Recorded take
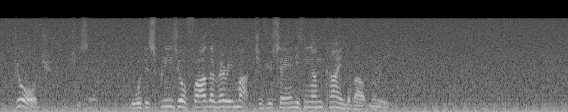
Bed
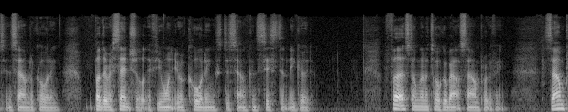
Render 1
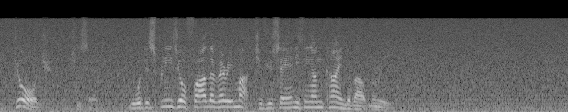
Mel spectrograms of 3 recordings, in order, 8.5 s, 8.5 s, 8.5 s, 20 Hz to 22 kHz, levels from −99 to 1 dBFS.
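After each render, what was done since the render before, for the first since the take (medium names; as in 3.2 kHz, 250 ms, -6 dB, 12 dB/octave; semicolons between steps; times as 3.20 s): de-hum 60 Hz, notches 5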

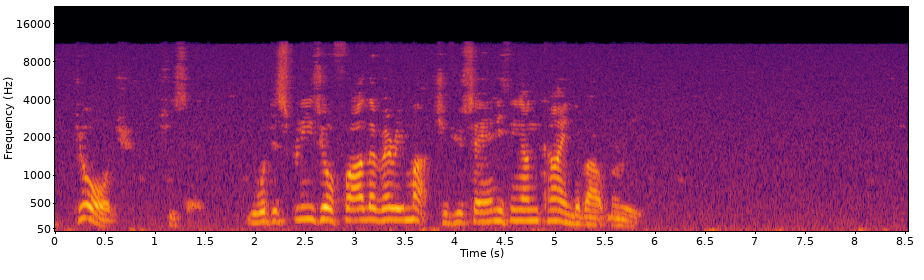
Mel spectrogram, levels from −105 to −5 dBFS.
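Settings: noise print and reduce 12 dB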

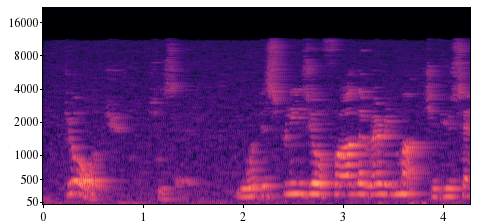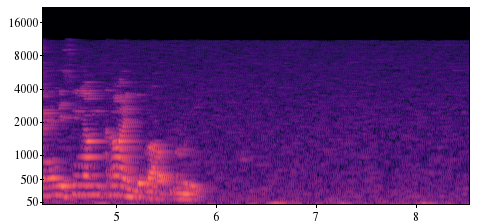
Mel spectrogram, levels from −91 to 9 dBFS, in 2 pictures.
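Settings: flutter echo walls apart 3.2 m, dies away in 0.44 s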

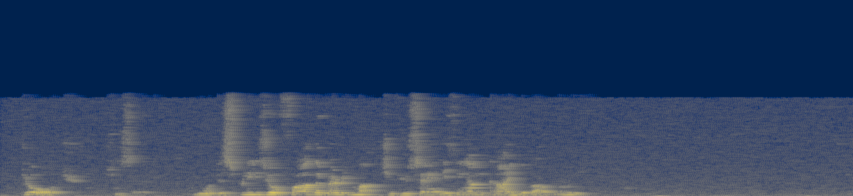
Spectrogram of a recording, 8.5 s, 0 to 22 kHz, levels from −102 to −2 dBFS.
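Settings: trim -7 dB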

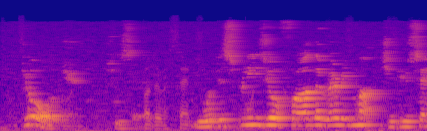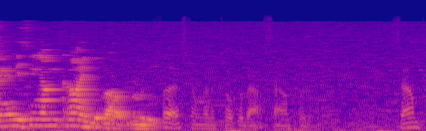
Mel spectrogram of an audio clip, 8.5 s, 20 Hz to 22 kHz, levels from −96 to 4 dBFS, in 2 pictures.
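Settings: add bed -23.5 dB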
